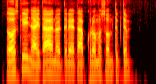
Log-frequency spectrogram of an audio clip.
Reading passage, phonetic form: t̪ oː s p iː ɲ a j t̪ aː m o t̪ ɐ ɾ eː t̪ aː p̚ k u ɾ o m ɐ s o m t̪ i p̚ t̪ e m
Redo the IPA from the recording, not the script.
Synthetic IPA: t̪ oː s k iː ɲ a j t̪ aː n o t̪ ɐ ɾ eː t̪ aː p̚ k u ɾ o m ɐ s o m t̪ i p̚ t̪ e m

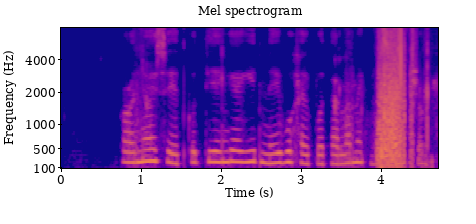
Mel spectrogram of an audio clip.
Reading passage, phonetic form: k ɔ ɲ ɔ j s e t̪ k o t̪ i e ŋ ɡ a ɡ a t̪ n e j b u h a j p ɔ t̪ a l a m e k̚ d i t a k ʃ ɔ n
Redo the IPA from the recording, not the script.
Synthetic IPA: k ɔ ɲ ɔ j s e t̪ k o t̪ i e ŋ ɡ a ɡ i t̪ n e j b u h a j p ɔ t̪ a l a m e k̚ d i s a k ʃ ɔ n

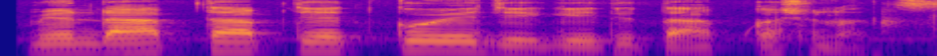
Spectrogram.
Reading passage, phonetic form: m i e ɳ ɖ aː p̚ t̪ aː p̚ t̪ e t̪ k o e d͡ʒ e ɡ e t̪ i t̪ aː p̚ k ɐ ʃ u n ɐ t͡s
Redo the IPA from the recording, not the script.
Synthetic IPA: m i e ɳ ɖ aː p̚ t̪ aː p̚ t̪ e t̪ k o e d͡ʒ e ɡ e t̪ i t̪ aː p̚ k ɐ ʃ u n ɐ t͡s

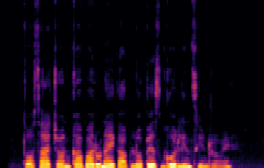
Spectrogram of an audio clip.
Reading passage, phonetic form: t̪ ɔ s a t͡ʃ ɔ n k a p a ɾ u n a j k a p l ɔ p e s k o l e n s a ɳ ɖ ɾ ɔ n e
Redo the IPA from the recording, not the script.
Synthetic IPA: t̪ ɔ s a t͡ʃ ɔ n k a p a ɾ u n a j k a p l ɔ p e s ɡ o l i n s i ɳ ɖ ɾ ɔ m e

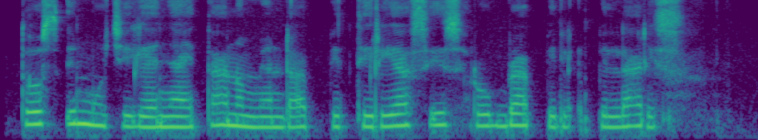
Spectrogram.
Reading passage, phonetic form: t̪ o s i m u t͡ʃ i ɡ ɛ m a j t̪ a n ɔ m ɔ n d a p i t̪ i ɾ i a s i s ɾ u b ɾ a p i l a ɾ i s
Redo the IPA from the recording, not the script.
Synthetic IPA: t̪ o s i m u t͡ʃ i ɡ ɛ ɲ a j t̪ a n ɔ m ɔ n d a p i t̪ i ɾ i a s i s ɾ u b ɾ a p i l a ɾ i s

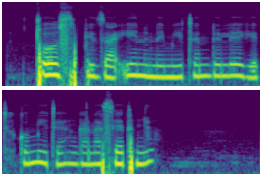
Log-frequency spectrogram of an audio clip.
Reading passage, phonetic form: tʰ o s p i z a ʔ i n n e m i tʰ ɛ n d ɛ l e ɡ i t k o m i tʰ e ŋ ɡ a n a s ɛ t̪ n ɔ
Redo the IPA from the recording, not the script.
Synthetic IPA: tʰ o s p i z a ʔ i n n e m i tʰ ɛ n d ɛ l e ɡ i t k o m i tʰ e ŋ ɡ a n a s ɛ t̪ ɲ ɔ

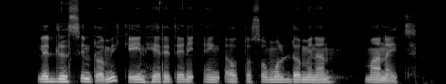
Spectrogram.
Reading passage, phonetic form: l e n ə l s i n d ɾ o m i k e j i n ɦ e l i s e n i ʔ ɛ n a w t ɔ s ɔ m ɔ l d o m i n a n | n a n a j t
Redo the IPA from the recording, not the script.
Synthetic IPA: l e d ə l s i n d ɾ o m i k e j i n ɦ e ɾ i t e n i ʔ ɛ ŋ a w t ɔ s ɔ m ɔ l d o m i n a n | m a n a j t

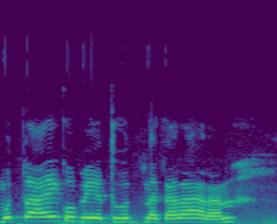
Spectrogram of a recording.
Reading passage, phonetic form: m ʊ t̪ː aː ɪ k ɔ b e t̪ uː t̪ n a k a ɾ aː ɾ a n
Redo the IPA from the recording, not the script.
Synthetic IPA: m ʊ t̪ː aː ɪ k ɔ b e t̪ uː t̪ n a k a ɾ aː ɾ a n

